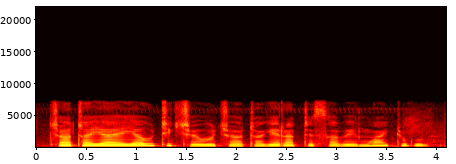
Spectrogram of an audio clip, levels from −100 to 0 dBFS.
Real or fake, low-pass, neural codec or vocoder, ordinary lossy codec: real; 7.2 kHz; none; none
